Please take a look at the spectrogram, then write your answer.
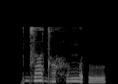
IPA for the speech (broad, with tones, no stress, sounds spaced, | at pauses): d͡z ʌ˦˨ d ɔ˨ h u˧ ŋʷ ɪ˨ ʔ ṵ˨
